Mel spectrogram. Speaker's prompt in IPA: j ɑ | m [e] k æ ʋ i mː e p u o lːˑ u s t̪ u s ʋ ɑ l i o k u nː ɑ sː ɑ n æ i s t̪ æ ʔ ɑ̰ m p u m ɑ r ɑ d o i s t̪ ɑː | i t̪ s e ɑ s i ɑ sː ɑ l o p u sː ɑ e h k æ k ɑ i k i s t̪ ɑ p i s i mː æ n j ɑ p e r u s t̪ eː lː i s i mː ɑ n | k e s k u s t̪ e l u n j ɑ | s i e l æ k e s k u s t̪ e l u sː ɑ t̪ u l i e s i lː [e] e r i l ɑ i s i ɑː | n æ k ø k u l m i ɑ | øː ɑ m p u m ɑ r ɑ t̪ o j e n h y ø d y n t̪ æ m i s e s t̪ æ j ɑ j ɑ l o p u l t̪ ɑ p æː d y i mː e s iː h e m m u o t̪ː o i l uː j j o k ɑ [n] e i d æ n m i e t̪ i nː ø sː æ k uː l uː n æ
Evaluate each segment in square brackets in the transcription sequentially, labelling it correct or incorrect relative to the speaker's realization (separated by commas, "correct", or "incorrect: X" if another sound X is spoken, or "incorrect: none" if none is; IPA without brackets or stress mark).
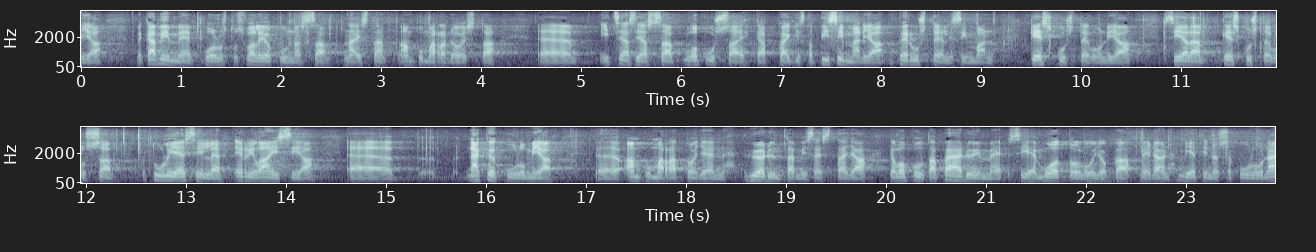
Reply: correct, correct, incorrect: m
